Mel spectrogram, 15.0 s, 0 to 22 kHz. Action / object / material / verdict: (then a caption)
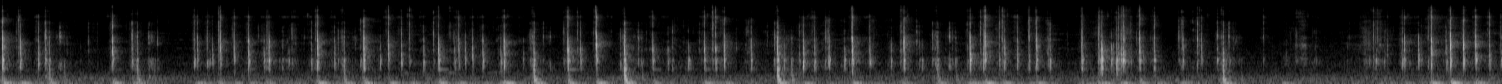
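tap / plastic mechanical keyboard / plastic / none. A compact 68-key plastic mechanical keyboard with dark grey plastic keycaps and an orange Esc key sits on a desk mat and is typed on softly with the fingertips of both hands. Quick, bright, short clicks and clacks patter in uneven bursts with brief pauses, over a faint low hum.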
